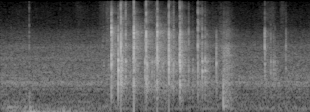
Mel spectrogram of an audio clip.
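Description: A spray can rattles as it is shaken.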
